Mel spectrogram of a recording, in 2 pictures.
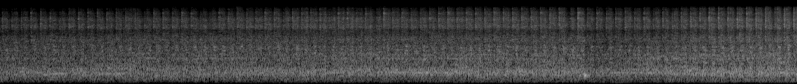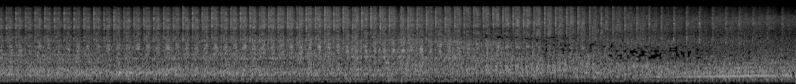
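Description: Antique car's engine running with a fast, even clatter as the car drives through the covered bridge, growing louder as it comes close and passes, then fading.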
